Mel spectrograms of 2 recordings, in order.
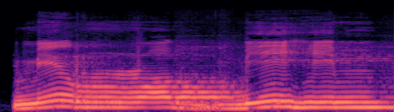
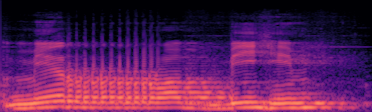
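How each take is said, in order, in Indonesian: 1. Huruf r digetarkan dengan getaran yang normal dan ringan. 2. Huruf r digetarkan dengan getaran yang berlebihan. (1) "Biasa saja" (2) "getaran pada ro berlebihan ... jangan terlalu"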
